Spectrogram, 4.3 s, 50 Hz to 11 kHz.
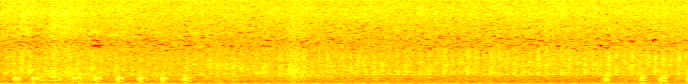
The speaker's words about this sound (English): There are about 24 chickens on the farm in their own hen house, providing more than 20 eggs a day. Just eggs, yeah. We just have hens, and we just started that this year.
